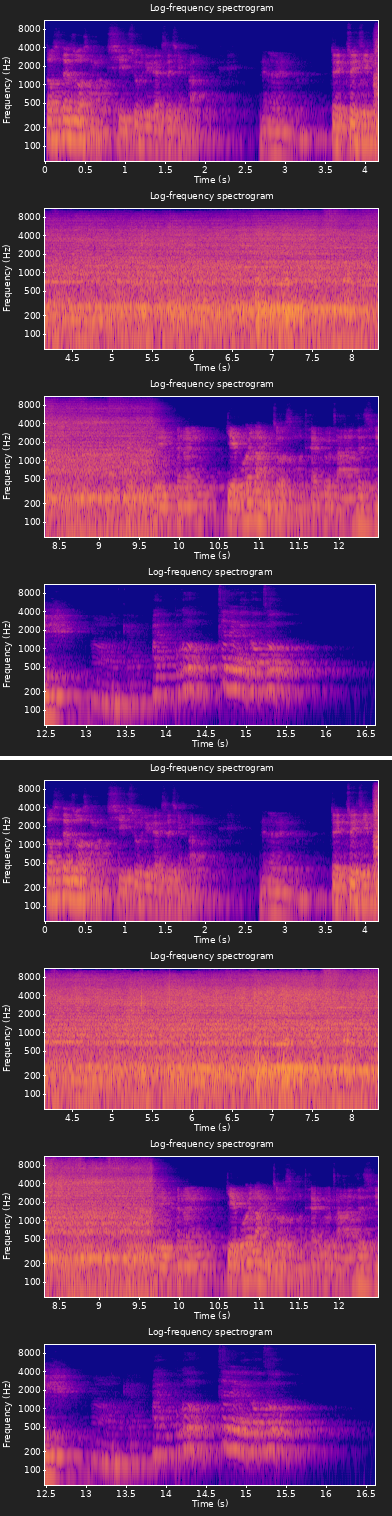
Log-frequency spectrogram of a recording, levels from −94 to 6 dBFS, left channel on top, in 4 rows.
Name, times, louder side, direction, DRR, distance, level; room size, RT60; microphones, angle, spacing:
voice 1, 0.0-1.9 2.7-3.2 3.6-6.3 6.6-7.7 9.3-10.3 10.6-12.8 13.3-13.5, equal, 10° right, 0 dB, 1.3 m, -33 dB
sound 1, 4.1-9.7, right 3 dB, 85° right, 1.5 m, -24 dB
voice 2, 13.0-14.3 14.6-15.4, left 1 dB, 15° left, -1 dB, 6.4 m, -39 dB
17.0 x 9.7 x 8.5 m, 1.4 s
head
